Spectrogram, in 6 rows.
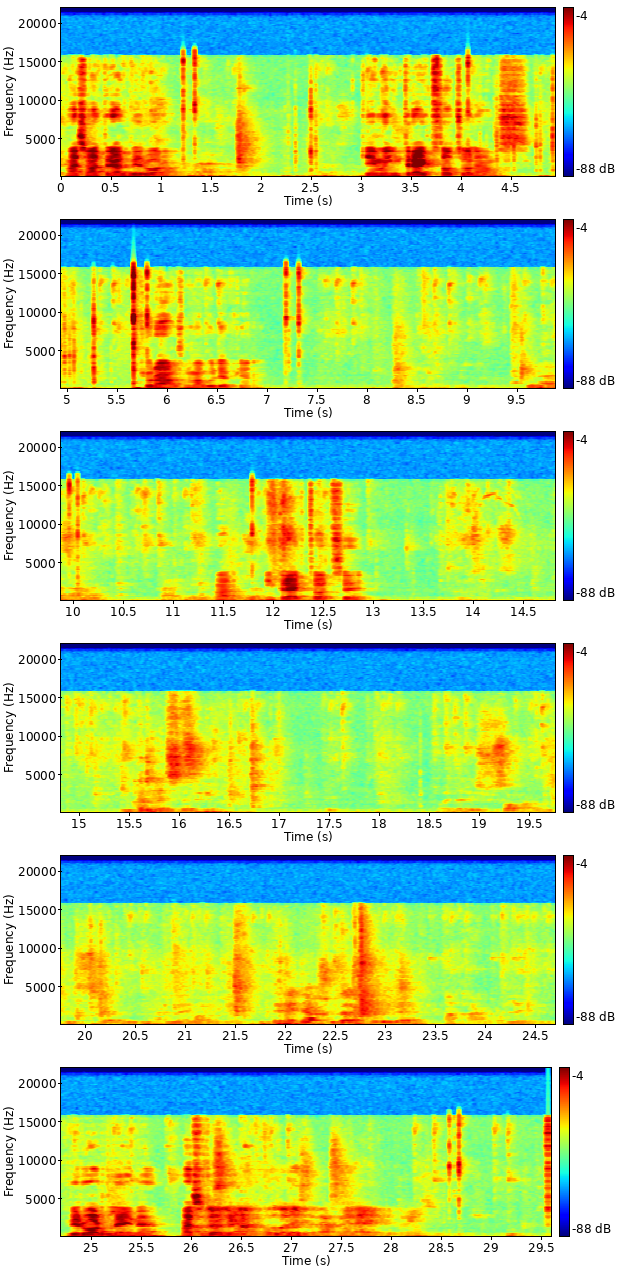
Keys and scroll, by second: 2.3 alt+w, 4.7 ctrl+s.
